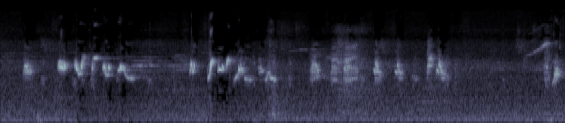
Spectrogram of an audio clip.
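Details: Red-whiskered bulbul giving a run of lively warbled whistles, quick up-and-down notes in several clusters over the clip, steady low hum in the background.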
